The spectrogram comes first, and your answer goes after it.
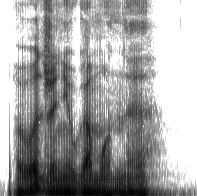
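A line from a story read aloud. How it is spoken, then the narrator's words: Muttered under breath. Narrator (Russian): пробормотал герцог себе под нос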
